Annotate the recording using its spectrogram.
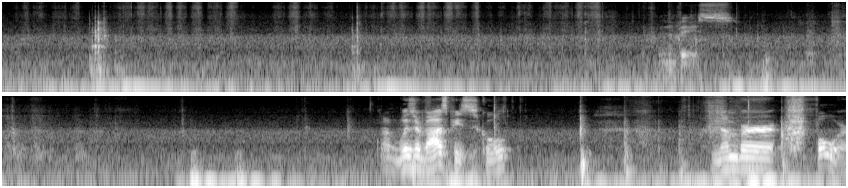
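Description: Cards rustle and flick as they are shuffled by hand.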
